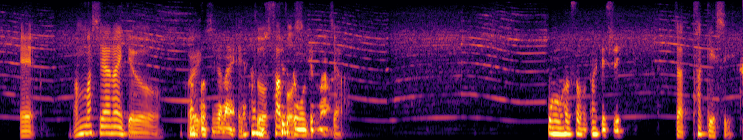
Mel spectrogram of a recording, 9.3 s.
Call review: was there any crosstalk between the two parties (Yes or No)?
Yes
